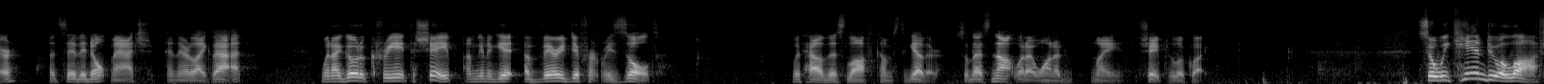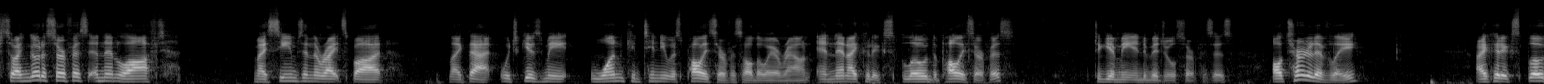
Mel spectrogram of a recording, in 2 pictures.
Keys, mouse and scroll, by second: 1.0 click, 3.7 Return, 5.5 click, 6.1 middle click, 6.2 middle click, 11.3 right click, 12.7 ctrl+z, 13.4 middle click, 13.4 middle click, 13.5 middle click, 14.2 right click, 15.8 click, 16.6 click, 18.6 Return, 19.4 Return, 20.6 click, 24.0-25.0 typing, 26.0 click, 26.6 click, 28.6 ctrl+z, 29.2 ctrl+z, 30.7 click.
